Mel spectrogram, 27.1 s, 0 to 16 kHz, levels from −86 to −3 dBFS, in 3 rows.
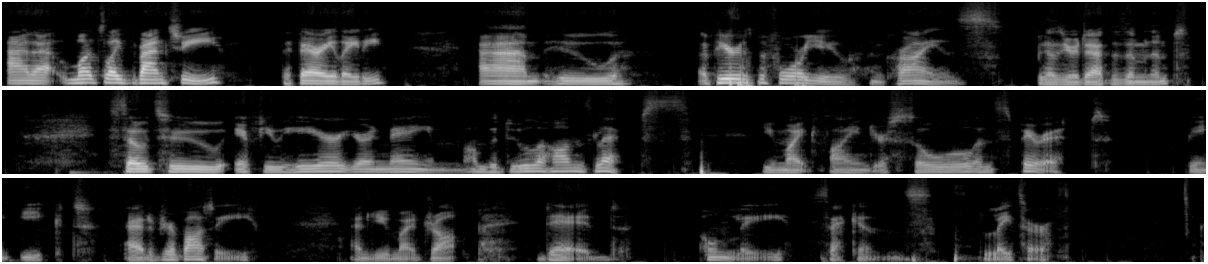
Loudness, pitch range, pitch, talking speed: -29 LUFS, 100-125 Hz, 110 Hz, 115 wpm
